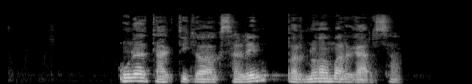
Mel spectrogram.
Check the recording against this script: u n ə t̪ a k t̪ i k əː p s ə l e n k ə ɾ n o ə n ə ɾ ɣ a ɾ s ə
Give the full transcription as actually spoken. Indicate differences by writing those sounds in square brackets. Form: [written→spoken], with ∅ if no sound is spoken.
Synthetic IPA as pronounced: u n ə t̪ a k t̪ i k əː [p→k] s ə l e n [k→p] ə ɾ n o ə [n→m] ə ɾ ɣ a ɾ s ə

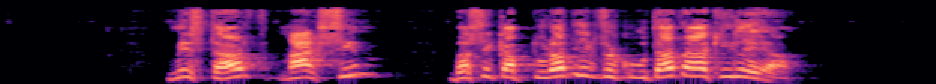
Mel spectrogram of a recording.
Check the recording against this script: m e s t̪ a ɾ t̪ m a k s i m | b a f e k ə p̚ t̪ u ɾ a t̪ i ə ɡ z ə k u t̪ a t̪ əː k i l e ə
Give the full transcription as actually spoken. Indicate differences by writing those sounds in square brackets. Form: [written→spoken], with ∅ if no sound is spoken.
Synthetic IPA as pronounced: m e s t̪ a ɾ t̪ m a k s i m | b a [f→s] e k ə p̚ t̪ u ɾ a t̪ i ə ɡ z ə k u t̪ a t̪ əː k i l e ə

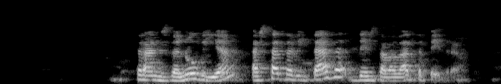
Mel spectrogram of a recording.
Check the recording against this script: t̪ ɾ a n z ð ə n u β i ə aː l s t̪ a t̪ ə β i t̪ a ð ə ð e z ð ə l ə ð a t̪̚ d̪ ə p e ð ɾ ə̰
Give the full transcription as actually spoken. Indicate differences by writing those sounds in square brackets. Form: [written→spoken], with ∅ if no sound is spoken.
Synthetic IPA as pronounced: t̪ ɾ a n z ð ə n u β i ə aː [l→∅] s t̪ a t̪ ə β i t̪ a ð ə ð e z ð ə l ə ð a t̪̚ d̪ ə p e ð ɾ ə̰

